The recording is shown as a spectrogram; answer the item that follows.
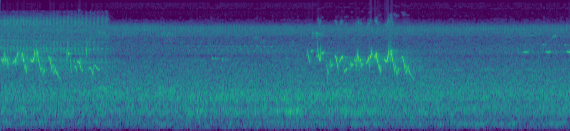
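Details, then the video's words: A Pileated Woodpecker in the Whitemud Valley, Edmonton, calls in the background near a Solitary Sandpiper, giving two quick bursts of loud, high notes about a second each over a steady rushing background. "You can hear a Pileated Woodpecker in the background."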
